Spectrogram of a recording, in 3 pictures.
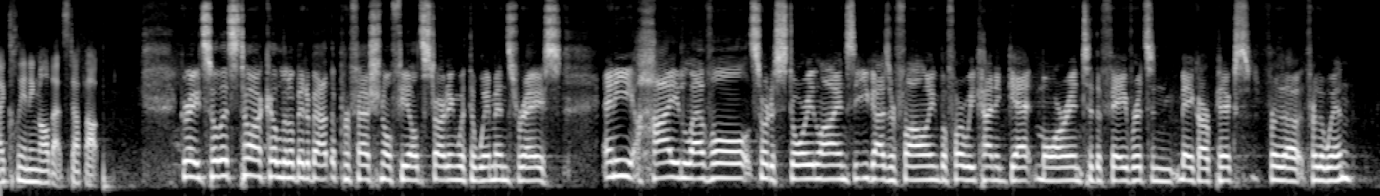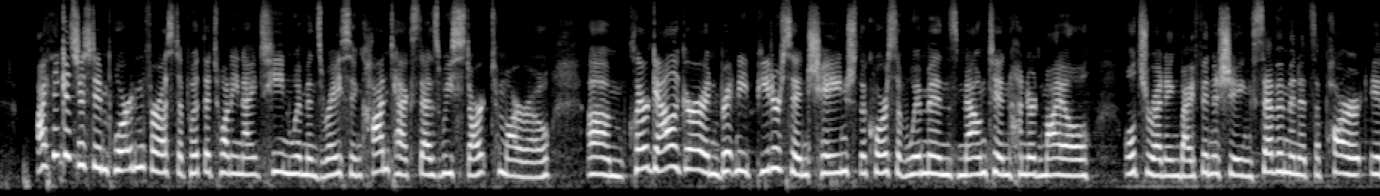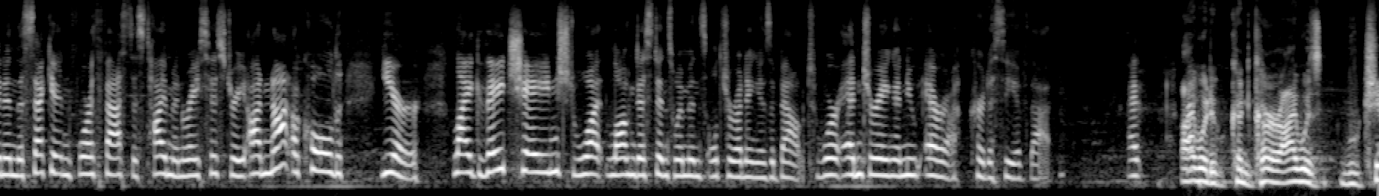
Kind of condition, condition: setting, outdoors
